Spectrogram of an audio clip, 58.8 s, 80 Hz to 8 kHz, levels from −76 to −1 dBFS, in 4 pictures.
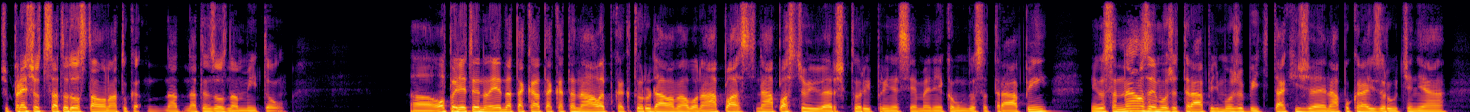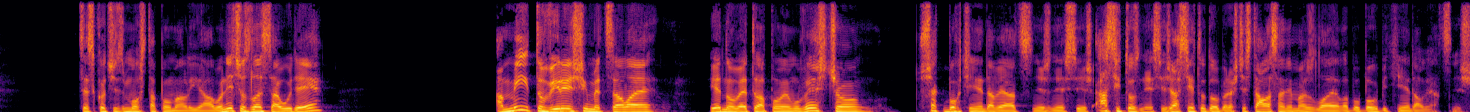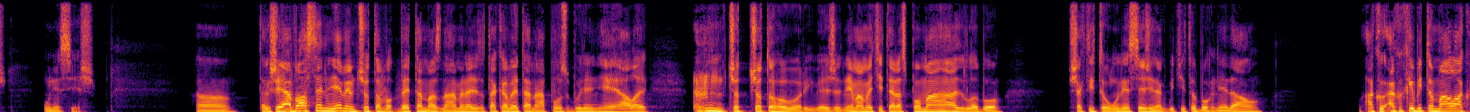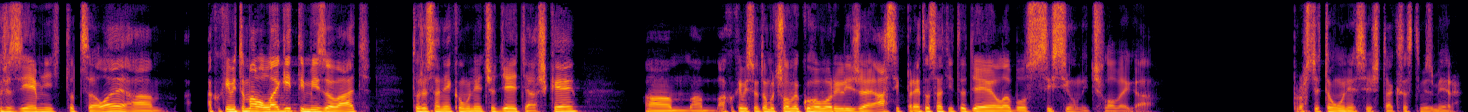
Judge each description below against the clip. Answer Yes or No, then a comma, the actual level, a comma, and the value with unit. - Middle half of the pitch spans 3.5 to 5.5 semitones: Yes, average, 3.8 semitones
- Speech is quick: Yes, fast, 185 wpm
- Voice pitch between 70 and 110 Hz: No, low, 125 Hz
